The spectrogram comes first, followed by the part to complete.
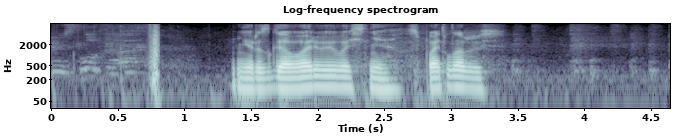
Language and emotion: Russian, neutral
